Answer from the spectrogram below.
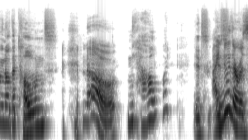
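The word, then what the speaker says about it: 你好: You said ni hao. It's ni hao.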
